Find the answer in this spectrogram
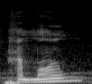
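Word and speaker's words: jamón: American people to pronounce letter J sounds like an H Howa which is cage hamon which is him haa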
